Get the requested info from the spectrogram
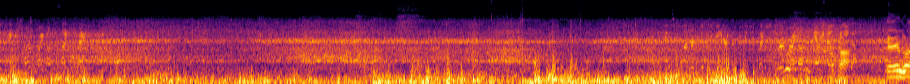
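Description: Wind buffeting a moving bicycle-mounted camera's microphone while riding on a road, a continuous rumble with rushing noise. A voice comes in briefly near the end.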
